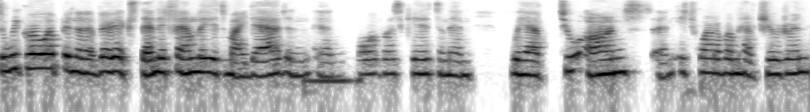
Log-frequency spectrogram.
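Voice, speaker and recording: A woman with a Vietnamese accent speaks fairly high at a moderate pace, with fairly even intonation. Her voice is somewhat breathy, with a dark, mellow tone. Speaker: dentist and business coach. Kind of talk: podcast interview, personal story. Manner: hesitant with fillers and repetitions.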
